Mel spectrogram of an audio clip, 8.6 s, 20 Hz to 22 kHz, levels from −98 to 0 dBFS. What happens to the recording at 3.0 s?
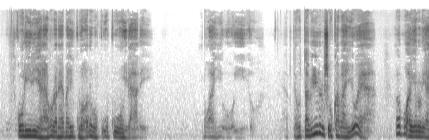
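Nothing goes wrong at 3.0 s: the speech carries on intact there, with only the room's own background noise audible underneath it.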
